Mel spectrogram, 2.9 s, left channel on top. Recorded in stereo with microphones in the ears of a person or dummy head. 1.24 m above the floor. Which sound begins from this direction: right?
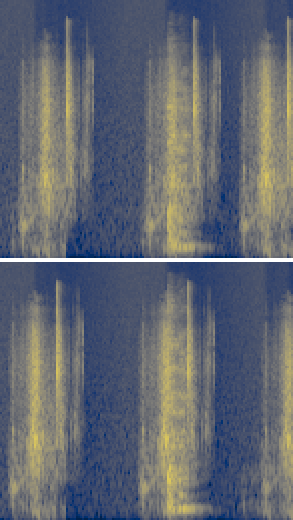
A cough, at 1.7 s.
